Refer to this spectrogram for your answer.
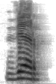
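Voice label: "вер", Komi, female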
